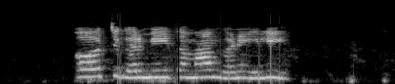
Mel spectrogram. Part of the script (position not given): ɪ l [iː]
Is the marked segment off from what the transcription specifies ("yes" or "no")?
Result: no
